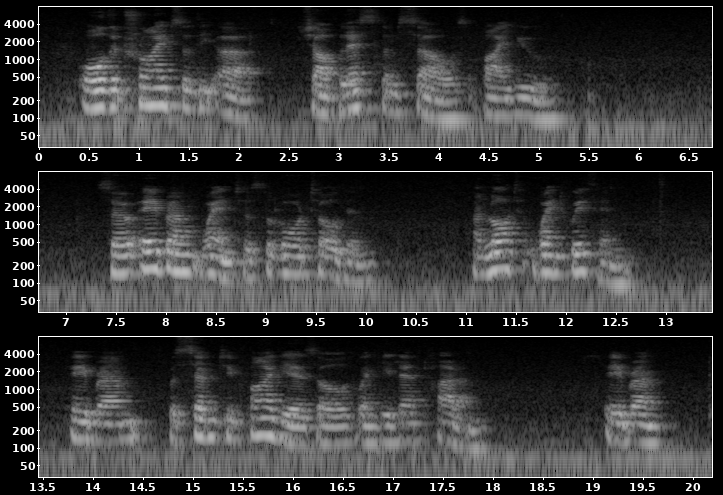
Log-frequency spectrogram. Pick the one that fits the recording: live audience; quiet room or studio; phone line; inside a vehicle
live audience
